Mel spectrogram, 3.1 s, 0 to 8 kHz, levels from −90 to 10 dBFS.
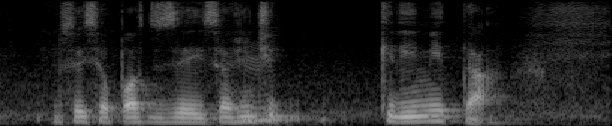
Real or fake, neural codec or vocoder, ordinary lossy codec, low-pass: real; none; none; none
